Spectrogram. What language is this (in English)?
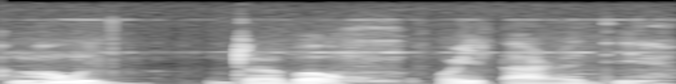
Manipuri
